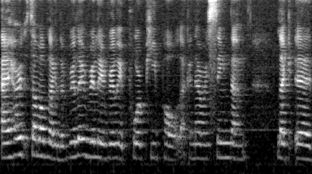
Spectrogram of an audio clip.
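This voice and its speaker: A woman's medium-pitched voice, with fairly even intonation, comes through amid noticeable background noise and audible room echo. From China. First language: Chinese. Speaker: student. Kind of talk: vlog monologue. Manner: halting, many fillers.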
